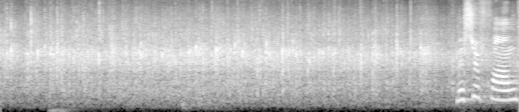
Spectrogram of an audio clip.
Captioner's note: applause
